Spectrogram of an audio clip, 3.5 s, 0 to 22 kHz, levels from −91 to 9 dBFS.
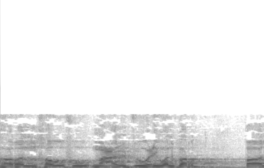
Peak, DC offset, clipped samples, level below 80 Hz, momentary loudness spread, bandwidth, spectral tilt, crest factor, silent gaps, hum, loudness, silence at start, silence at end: -16 dBFS; under 0.1%; under 0.1%; -48 dBFS; 11 LU; 7.4 kHz; -7.5 dB/octave; 12 dB; none; none; -28 LUFS; 0 s; 0 s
